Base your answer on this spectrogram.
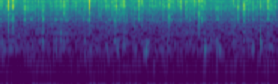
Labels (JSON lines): {"label": "ambient", "recorder": "HydroMoth"}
